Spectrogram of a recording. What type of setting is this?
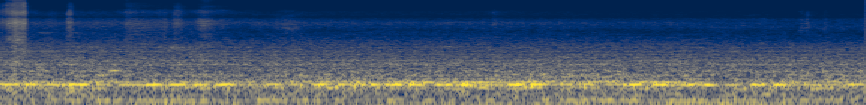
bus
